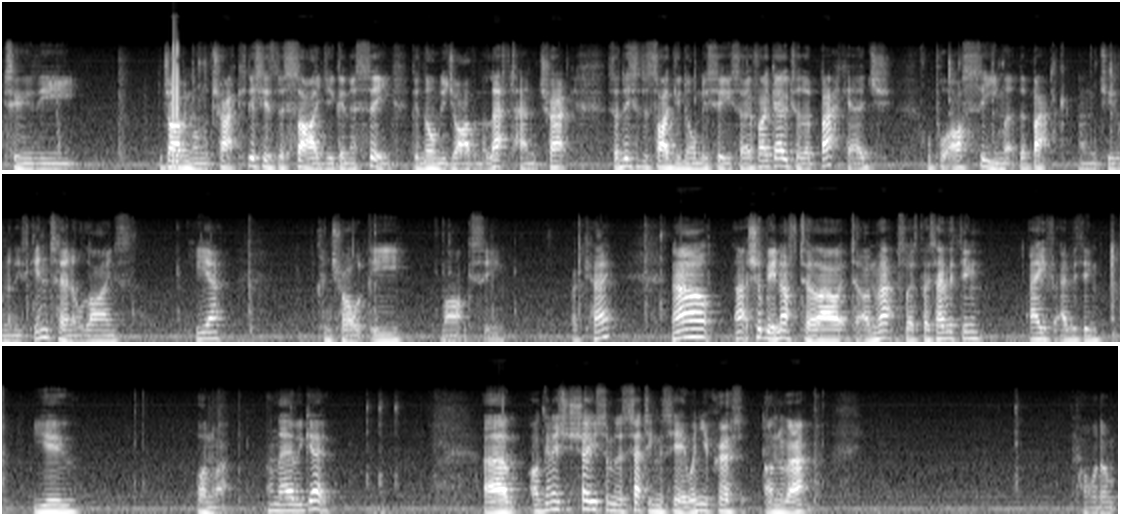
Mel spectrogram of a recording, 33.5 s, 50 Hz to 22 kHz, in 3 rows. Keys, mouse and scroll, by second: 0.4 scroll down 1, 3.6 scroll up 1, 4.9 scroll down 1, 8.8 middle click, 11.2 scroll up 1, 12.2 middle click, 12.8-13.4 scroll up 2, 13.2 middle click, 13.4 middle click, 14.8 shift+right click, 16.4 ctrl+e, 17.2 click, 17.6 a, 18.0-18.7 scroll down 1, 19.8 a, 20.5 a, 21.8 a, 24.0 u, 25.3 click, 26.4-27.7 scroll down 1, 27.7-30.0 scroll up 1, 30.0 click, 31.7 u, 32.1 click.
